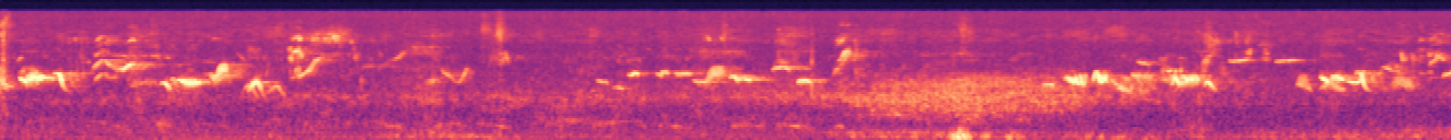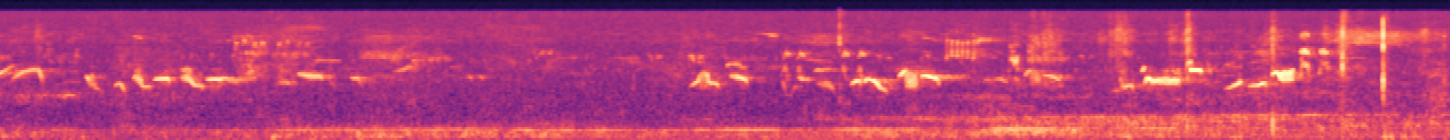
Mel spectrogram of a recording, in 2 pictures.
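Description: Small birds chirping and twittering throughout in many short, quick notes. About a third of the way in comes a brief breathy rush with a low thump, and through the second half a faint, steady low hum rises slowly in pitch.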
